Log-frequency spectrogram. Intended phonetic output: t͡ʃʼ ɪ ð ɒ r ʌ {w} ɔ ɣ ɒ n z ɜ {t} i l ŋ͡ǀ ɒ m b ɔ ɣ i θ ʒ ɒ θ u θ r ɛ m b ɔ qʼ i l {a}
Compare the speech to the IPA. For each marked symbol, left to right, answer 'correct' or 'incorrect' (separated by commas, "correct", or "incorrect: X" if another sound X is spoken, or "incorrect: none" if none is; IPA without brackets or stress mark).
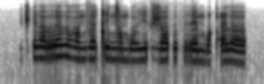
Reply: incorrect: ð, incorrect: ǃ, incorrect: ʌ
